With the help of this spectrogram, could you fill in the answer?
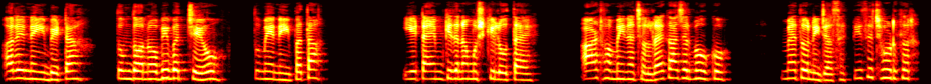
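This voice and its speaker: A high-voiced middle-aged mother-in-law acted by a woman from a cartoon family drama. She is caring but fretful, fussing over everyone and repeating her points insistently. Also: steady tone, brisk, a bit bright. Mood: worried. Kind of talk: animated family drama dialogue.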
